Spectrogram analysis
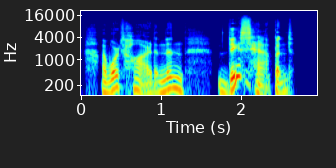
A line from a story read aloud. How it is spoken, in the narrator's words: the hare exclaimed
